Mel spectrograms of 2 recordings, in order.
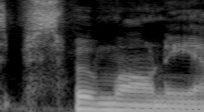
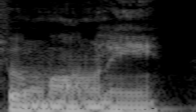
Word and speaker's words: Spumoni: No, it's Spumoni. I'm sorry, it's pronounced Spumoni.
